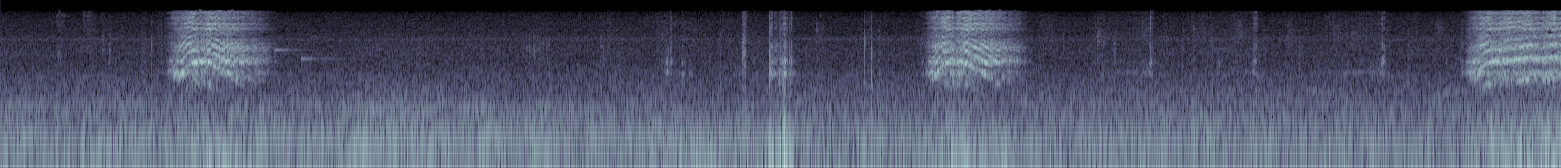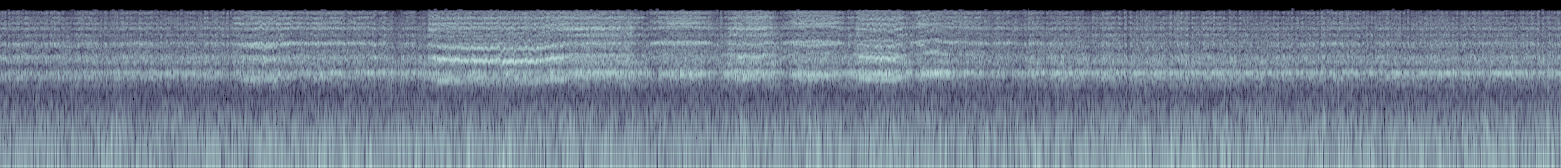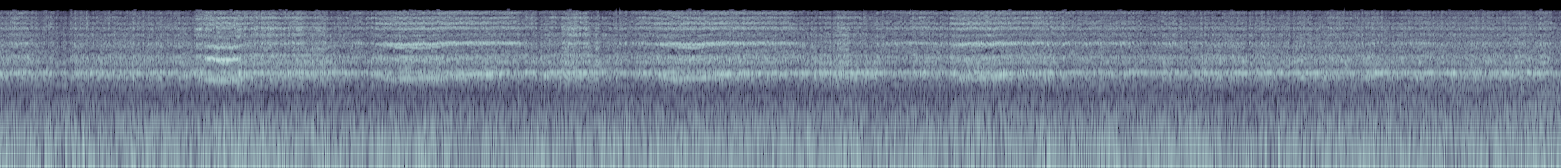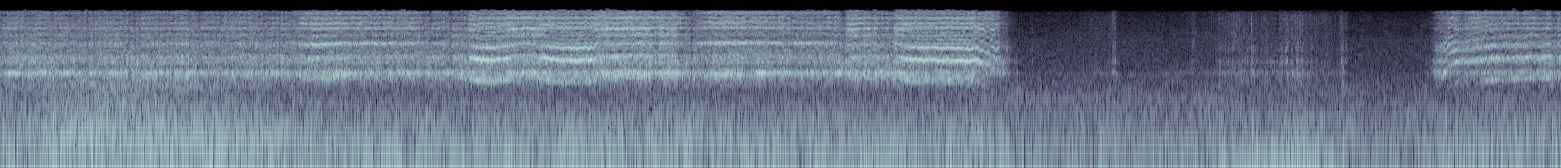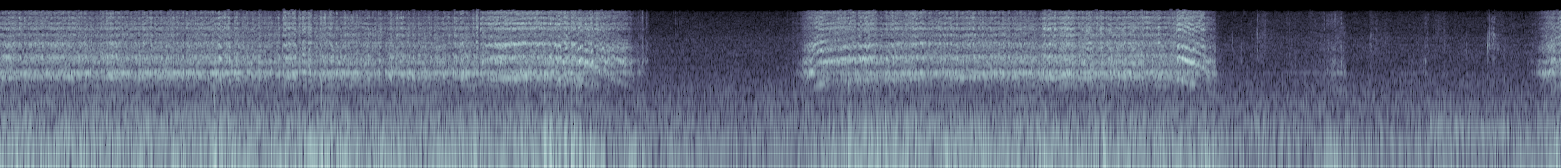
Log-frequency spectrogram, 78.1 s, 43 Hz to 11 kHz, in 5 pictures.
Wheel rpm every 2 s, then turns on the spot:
10, 20, 0, 0, 20, 10, 10, 100, 230, 230, 220, 230, 240, 230, 230, 230, 230, 230, 230, 230, 230, 230, 230, 240, 230, 230, 220, 230, 100, 10, 50, 220, 230, 230, 60, 120, 230, 80, 0.
58-60 74-76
